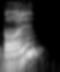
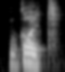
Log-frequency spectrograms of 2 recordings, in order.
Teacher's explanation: Cambio de consonante vibrante por consonante no vibrante.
